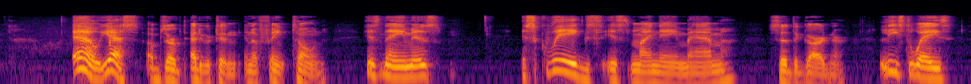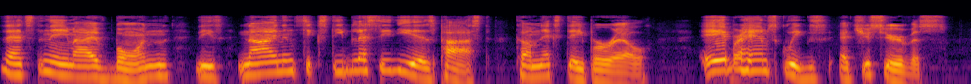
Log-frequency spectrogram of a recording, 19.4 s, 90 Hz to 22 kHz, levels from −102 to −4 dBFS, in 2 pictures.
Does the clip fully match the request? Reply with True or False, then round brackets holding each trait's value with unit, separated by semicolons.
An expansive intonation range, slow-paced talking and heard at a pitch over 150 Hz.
False (7.5 semitones; 120 wpm; 140 Hz)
